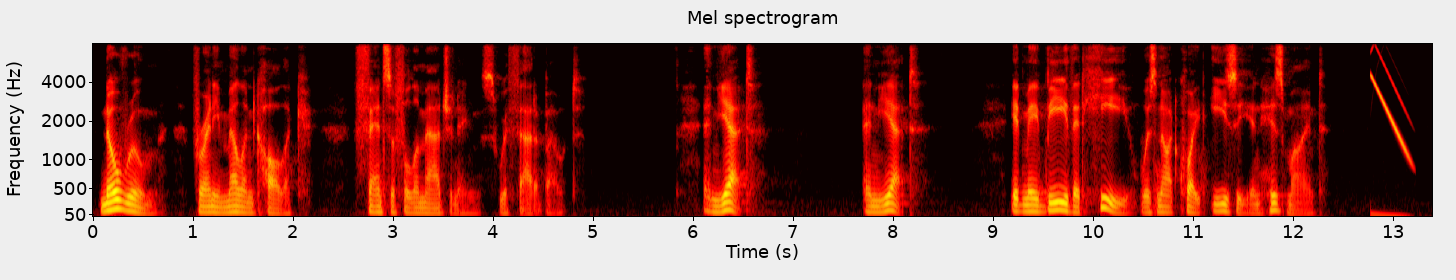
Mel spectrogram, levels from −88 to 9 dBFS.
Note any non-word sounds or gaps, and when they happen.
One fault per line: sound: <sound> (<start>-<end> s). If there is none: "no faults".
sound: chirp (12.8-13.2 s)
